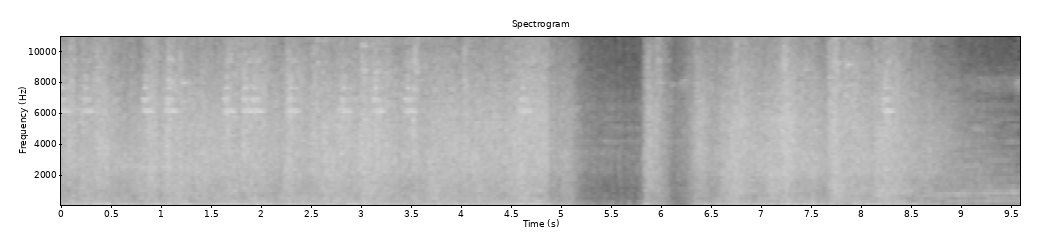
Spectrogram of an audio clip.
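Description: Weapons clash and spells burst in a noisy fantasy battle.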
